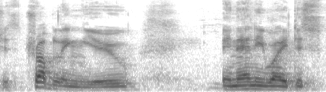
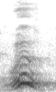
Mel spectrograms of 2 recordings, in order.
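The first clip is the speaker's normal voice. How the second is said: high, louder imitating woo; mimicked woo; 12 semitones higher, 4 dB louder than usual. Mirroring the man in the coma with a high woo. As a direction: echo the coma patient's woo back. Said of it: "Arnold Mindell lies down and goes".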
